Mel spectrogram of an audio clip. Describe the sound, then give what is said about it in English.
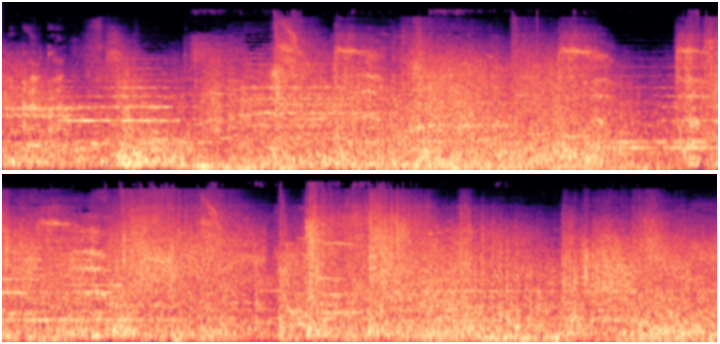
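Continuous barrage of explosions and gunfire as escape pods are destroyed, a dense, loud roar of blasts and shots that stays heavy throughout, with brief dips partway through. “So most of the escape pods got destroyed or shot, except for one, it looks like.”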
